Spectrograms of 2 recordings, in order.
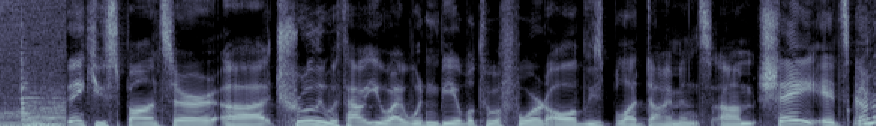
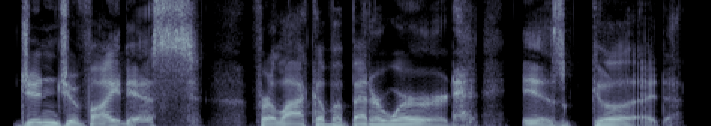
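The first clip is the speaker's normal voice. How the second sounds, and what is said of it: Impression of a movie character's voice. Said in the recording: “I have actually been working on my Gordon Gekko impression”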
